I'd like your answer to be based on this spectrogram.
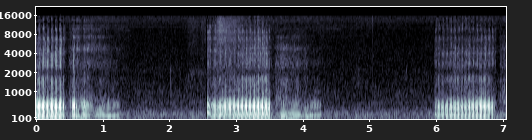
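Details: Sleeping 15-pound Frenchton dog snoring: loud, rough, rumbling snores, three long breaths in about seven seconds, each with a fluttering inhale.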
